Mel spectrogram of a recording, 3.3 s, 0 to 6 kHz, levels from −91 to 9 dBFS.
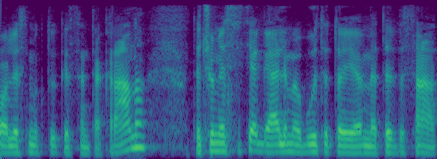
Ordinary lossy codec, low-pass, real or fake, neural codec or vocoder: MP3, 48 kbps; 5.4 kHz; fake; vocoder, 44.1 kHz, 80 mel bands, Vocos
